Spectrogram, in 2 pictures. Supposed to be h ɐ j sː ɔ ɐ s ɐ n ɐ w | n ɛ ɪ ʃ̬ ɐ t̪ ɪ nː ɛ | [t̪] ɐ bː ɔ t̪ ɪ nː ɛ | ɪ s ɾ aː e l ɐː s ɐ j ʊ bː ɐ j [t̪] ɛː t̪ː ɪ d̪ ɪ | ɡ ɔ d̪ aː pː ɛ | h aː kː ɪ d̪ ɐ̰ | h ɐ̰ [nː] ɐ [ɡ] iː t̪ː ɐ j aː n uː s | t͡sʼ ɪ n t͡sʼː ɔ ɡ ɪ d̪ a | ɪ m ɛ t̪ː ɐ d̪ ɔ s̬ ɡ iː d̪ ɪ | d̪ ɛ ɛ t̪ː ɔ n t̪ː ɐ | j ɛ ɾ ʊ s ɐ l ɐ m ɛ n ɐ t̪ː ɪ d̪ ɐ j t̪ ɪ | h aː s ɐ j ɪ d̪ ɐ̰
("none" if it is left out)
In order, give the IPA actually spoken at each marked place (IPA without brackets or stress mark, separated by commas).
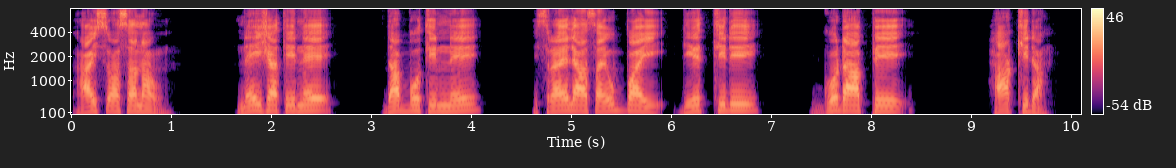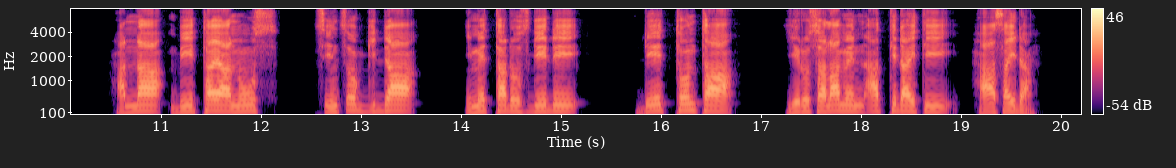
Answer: d̪, d̪, nː, b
